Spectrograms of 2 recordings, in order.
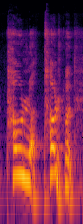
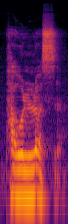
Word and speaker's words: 파울로스: 파울롯 그렇게 발음하는 건 틀린 발음이에요. 파울러스. 그러니까 스를 부드럽게 해줘야 되겠죠. 부드럽게. 파울로스.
